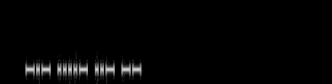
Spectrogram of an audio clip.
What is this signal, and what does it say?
Morse code, heard as a keyed tone, about 46 wpm, 700 Hz. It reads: K4UM
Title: USA Call Signs - 4 Characters - Repeated 2x - 45wpm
